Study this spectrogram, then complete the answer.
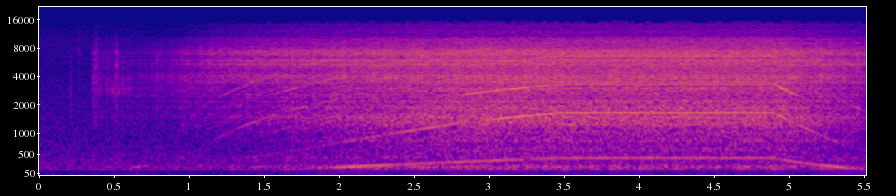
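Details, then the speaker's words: Erbauer 18V brushless drill, speed potentiometer ground unsoldered so only two wires connected: clean whine climbs smoothly, holds steady, then winds down evenly; variable speed still works. "now, does our variable speed still work? Yes, it does."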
